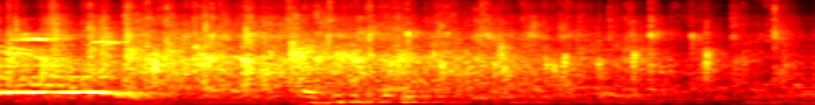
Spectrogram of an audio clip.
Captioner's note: applause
